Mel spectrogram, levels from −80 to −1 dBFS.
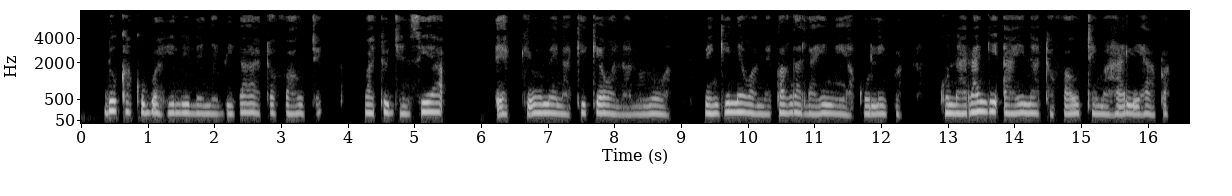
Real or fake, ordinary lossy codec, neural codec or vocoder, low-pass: real; MP3, 32 kbps; none; 7.2 kHz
